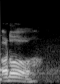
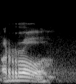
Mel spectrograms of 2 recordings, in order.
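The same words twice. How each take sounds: First: The r is a single quick tap. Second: The r is trilled with many vibrations. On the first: The speaker calls it right. "Getarannya hanya sekali" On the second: The speaker calls it wrong. "Melebih-lebihkan getaran ra"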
